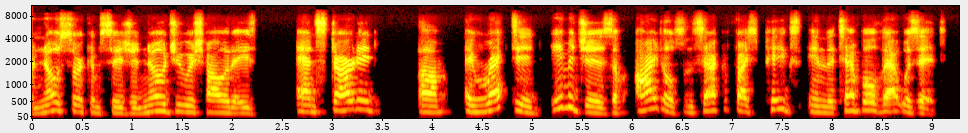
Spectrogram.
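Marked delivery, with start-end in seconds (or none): none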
